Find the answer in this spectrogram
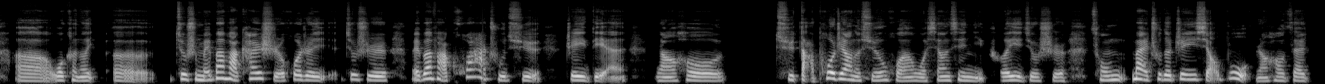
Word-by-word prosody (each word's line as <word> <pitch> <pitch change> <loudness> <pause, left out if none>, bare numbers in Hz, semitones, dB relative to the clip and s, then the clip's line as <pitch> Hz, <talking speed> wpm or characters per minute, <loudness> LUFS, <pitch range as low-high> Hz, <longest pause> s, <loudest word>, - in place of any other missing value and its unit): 呃， 165 -2 -1
我 190 - +2
可 195 - -4
能， 175 0 +1 0.2
呃， 180 -1 -3 0.3
就 240 -2 +3
是 220 -1 0
没 195 -1 +2
办 285 +2 +5
法 260 - +5
开 270 0 +1
始， 180 -11 0
或 210 +5 +1
者 200 - +2 0.3
就 230 - -2
是 190 -4 +3 0.2
没 - - 0
办 260 +5 +5
法 265 - +2
跨 345 -5 -3
出 195 -6 -2
去 185 0 -2 0.2
这 200 - 0
一 190 -1 +7
点， 375 - -2 0.3
然 170 -1 0
后 175 -3 +1 0.5
去 - - -2
打 - - 0
破 285 -1 +5
这 255 - +4
样 225 -4 +4
的 180 - 0
循 185 +2 -2
环。 170 -2 -2
我 165 - -2
相 185 +4 -2
信 185 -2 -2
你 - - -2
可 180 - -2
以 190 -2 +3
就 175 -2 -3
是 165 0 -4 0.2
从 205 +2 -1
迈 250 -3 +6
出 240 - -4
的 220 - +4
这 235 +3 0
一 - - 0
小 220 - 0
步， 270 +5 0
然 155 0 -3
后 175 +1 -5
在 170 -2 -4
190 Hz, 245 characters per minute, -20 LUFS, 175-230 Hz, 0.5 s, 一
